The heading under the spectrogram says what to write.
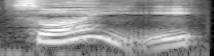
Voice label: "suo3yi3", voices; 所以; suǒyǐ; だから、ゆえに

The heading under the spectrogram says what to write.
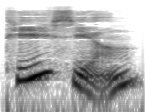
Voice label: "ti2xing3", voices; 提醒; 気づかせる、（忘れないように）注意する

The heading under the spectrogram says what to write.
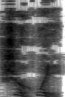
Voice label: "she4hui4", voices

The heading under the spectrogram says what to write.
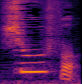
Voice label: "shu1fu", voices; 舒服; 心地よい、気持ちよい

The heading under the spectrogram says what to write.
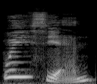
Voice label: "wei1xian3", voices; wēixiǎn; 危险; 危険である

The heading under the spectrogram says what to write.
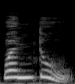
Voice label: "wen1du4", voices

